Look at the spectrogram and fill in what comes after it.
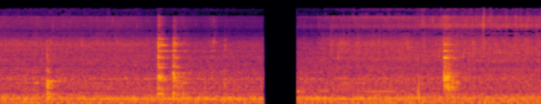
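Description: Ash gourd and hilsa-head curry sizzling steadily in an aluminium kadai, its water cooked off and the oil separating, with a few sharp metal clinks of the spatula on the pan: once about a second in, twice near halfway and once near the end. The sound cuts out briefly in the middle.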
